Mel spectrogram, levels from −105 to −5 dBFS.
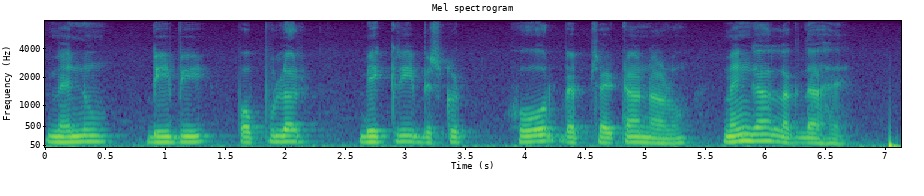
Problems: none marked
